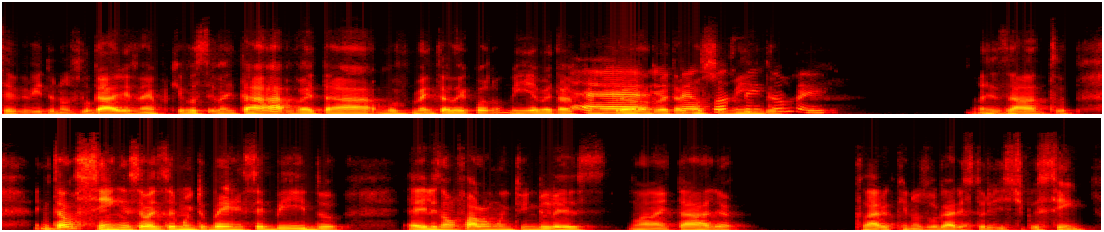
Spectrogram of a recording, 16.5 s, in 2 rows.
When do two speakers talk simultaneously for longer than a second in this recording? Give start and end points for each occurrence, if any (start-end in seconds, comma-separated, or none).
4.2-5.9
